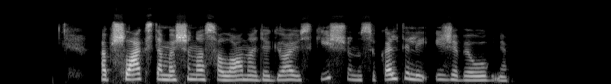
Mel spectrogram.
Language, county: Lithuanian, Kaunas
